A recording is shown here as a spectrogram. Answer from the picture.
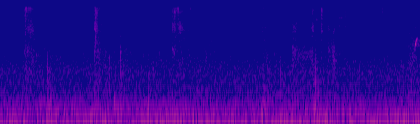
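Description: Footsteps on wooden decking: irregular light knocks, roughly one to two a second, over a steady low hum.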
